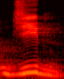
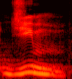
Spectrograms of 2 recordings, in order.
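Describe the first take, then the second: First: The word ends with an n sound. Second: The word ends with an m sound. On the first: The speaker calls it wrong. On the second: The speaker calls it right.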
